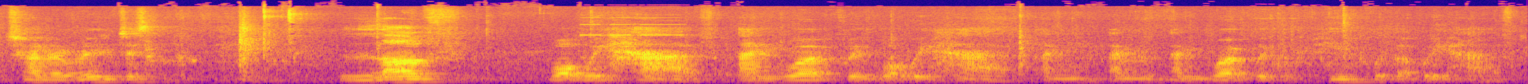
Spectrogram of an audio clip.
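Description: Leading a panel session at a church conference, a worship leader answers questions off the cuff, stumbling through many fillers and restarts. His low-pitched voice is steady and a little slow. Captured by a distant mic, the audio is echoey and noisy.

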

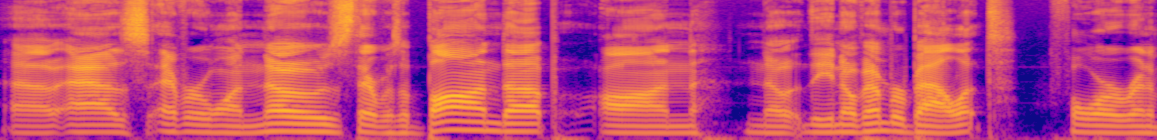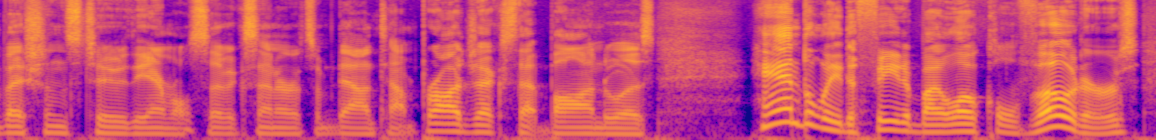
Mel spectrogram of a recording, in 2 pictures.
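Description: A man hosting a radio interview, asking long, measured, multi-part questions. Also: mid-range voice, smooth, no echo, clean studio sound. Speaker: talk show host.

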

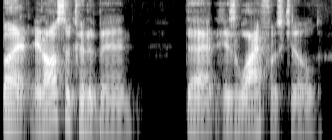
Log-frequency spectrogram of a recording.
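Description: A man's voice: mid-range voice, moderate pace, bright, forceful tone. A man chatting casually about a movie, rambling and thinking aloud with lots of fillers.

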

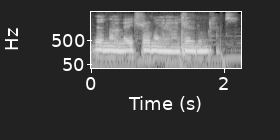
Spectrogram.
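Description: A man's voice: low-pitched, monotone, normal speed, a little mellow, lo-fi sound, faint music behind. A young Ugandan man with a Ugandan English accent, a media personality and public speaker, answering interview questions in a hesitant way with many filler sounds. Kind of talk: casual interview.

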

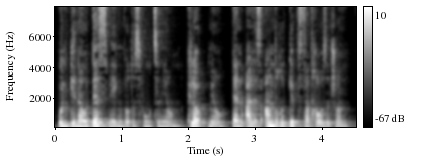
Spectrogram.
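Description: Her voice is warm and on the low side, and her pace is a little fast. She is a business and mindset coach with a regional German dialect, delivering a motivational podcast monologue from her office while talking to listeners in a direct, colloquial manner.

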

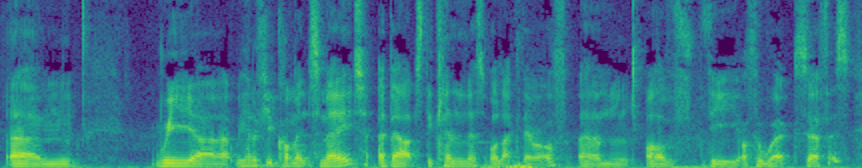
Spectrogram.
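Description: A man giving a casual recorded update as a guest, halting and full of fillers. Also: medium pitch, little pitch movement, a little mellow, slight background noise. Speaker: guest contributor.

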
